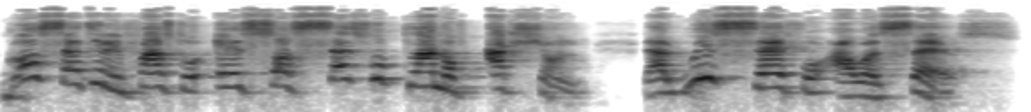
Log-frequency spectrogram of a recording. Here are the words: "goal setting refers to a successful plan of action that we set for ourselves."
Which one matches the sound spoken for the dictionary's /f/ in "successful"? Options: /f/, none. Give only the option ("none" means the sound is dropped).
/f/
